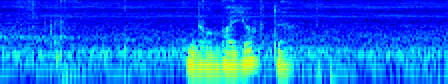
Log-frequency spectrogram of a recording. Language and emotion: Russian, neutral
